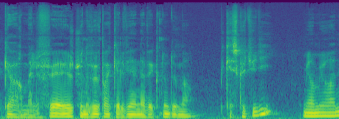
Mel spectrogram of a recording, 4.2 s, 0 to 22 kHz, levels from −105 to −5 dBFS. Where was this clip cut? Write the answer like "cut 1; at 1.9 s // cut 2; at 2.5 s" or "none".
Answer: cut 1; at 1.2 s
